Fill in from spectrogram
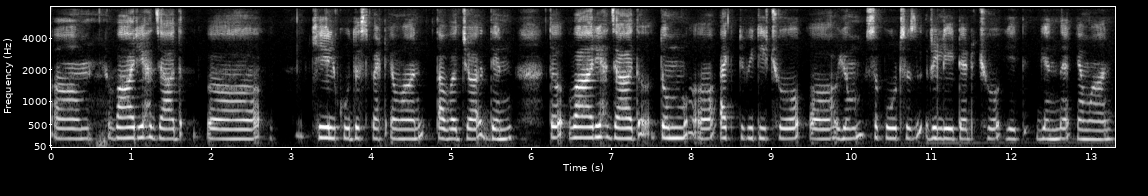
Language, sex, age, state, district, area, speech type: Kashmiri, female, 18-30, Jammu and Kashmir, Kupwara, rural, spontaneous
